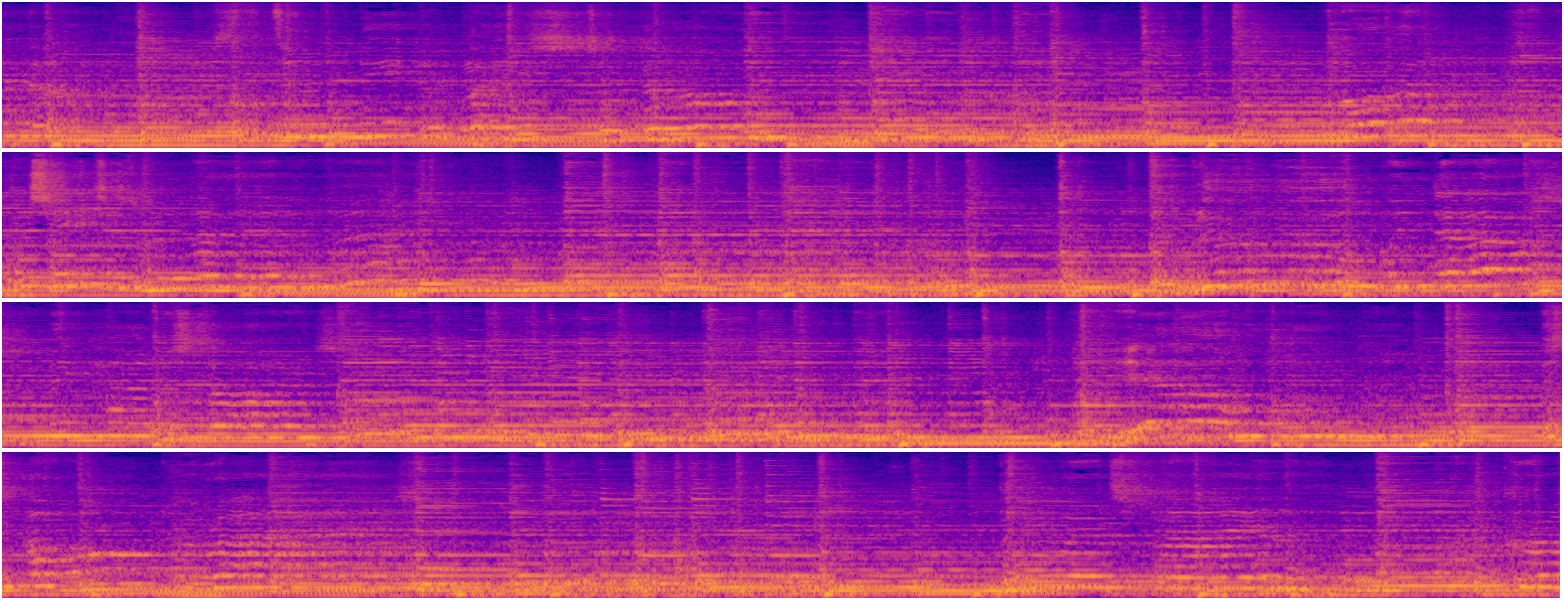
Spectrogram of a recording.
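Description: Live acoustic band playing a song without a break: acoustic and classical guitars over bass guitar and cajon.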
